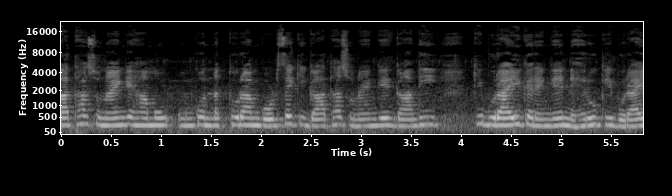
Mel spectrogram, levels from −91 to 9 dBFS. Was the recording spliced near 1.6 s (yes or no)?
no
